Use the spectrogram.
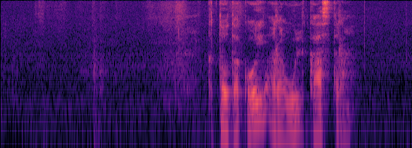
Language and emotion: Russian, neutral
